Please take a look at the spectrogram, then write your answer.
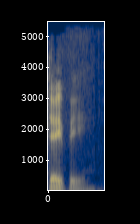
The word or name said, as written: Devi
